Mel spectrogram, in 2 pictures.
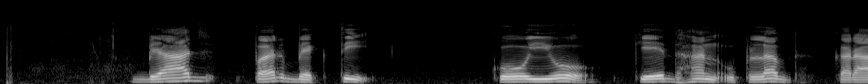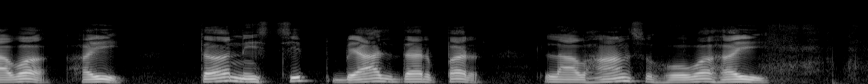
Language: Magahi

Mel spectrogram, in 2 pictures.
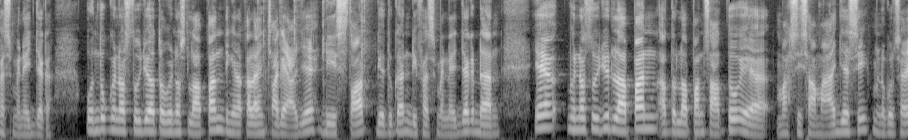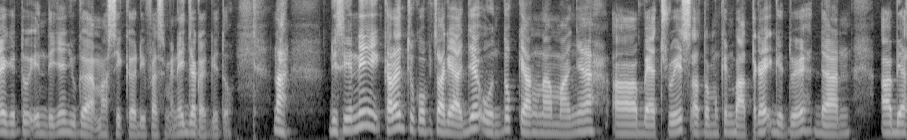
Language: Indonesian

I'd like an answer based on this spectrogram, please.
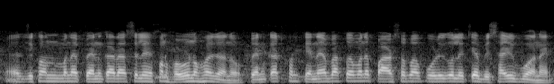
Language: Assamese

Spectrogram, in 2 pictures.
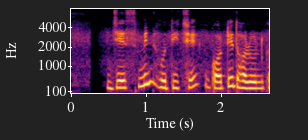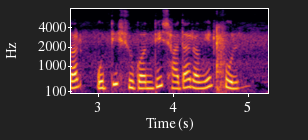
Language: Bangla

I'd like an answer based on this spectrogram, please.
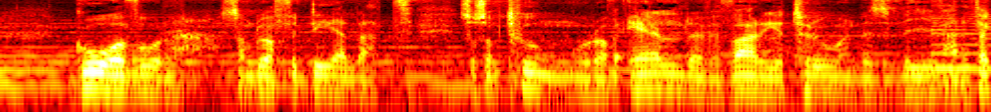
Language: Swedish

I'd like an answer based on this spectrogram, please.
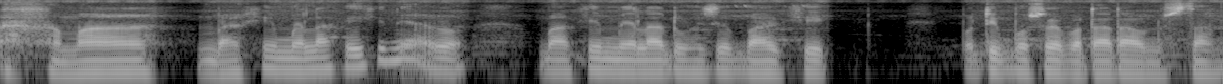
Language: Assamese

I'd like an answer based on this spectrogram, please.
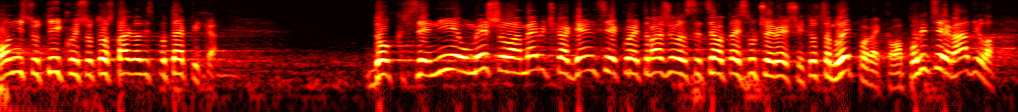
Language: Serbian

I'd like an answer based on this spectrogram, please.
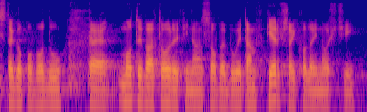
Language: Polish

